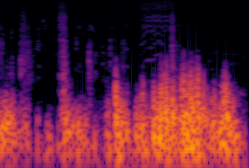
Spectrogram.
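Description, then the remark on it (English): A donkey used for transport walks, its hooves clopping steadily in a quick run of sharp knocks over a dense, rumbling background that grows louder toward the end. “This is my donkey.”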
